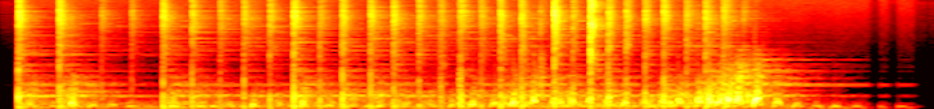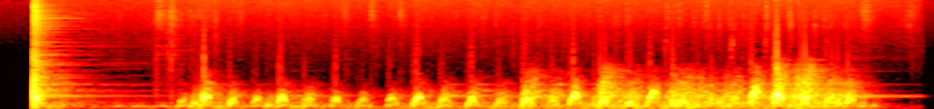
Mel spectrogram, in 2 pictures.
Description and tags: sheet metal sound three: build up
Made these sounds with a sheet of metal! Have you ever heard how crazy gibbons sound in the wild? It can sound very similar to this. Would love to know what people use it for :)
boing, cartoon, comedy, fun, funky, funny, gibbons, metal, metallic, monkey, ridicule, sheet, sheet-metal, sound-design, sound-effect, womp, wonky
